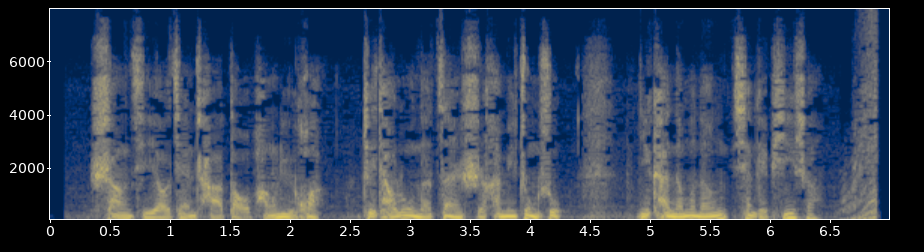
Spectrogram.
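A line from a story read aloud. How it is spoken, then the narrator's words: Low explaining voice. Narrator (Chinese): 那人 低声解释道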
